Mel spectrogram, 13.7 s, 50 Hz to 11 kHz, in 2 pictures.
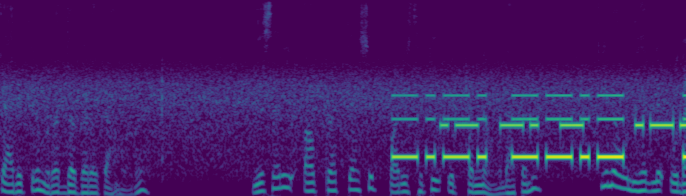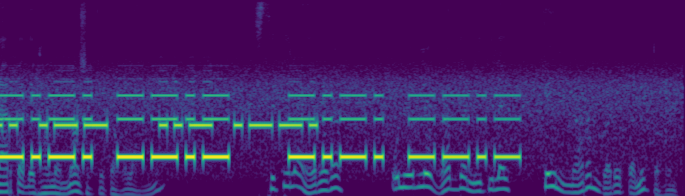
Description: Morse code, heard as two keyed tones, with speech in Nepali. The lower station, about 14 wpm, 710 Hz: CQ CQ CQ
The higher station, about 16 wpm, 1280 Hz: ANT LW UP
